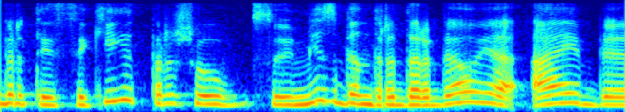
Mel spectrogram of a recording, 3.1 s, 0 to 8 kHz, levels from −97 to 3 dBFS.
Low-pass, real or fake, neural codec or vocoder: 7.2 kHz; real; none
